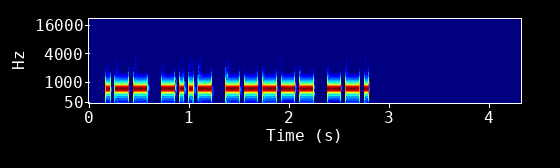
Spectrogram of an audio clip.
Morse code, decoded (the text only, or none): WX0G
